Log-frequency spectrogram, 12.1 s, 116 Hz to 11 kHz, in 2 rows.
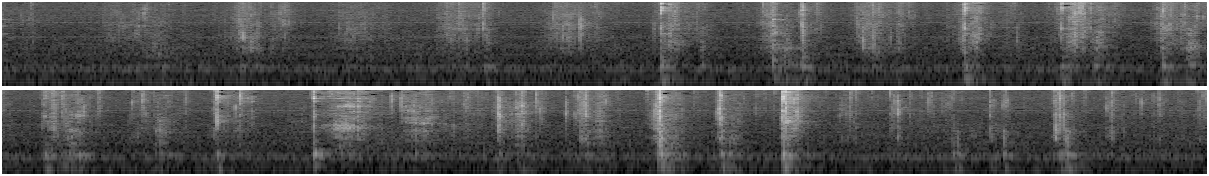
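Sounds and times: fork mashing eggplant: 0:00.0 - 0:12.0.

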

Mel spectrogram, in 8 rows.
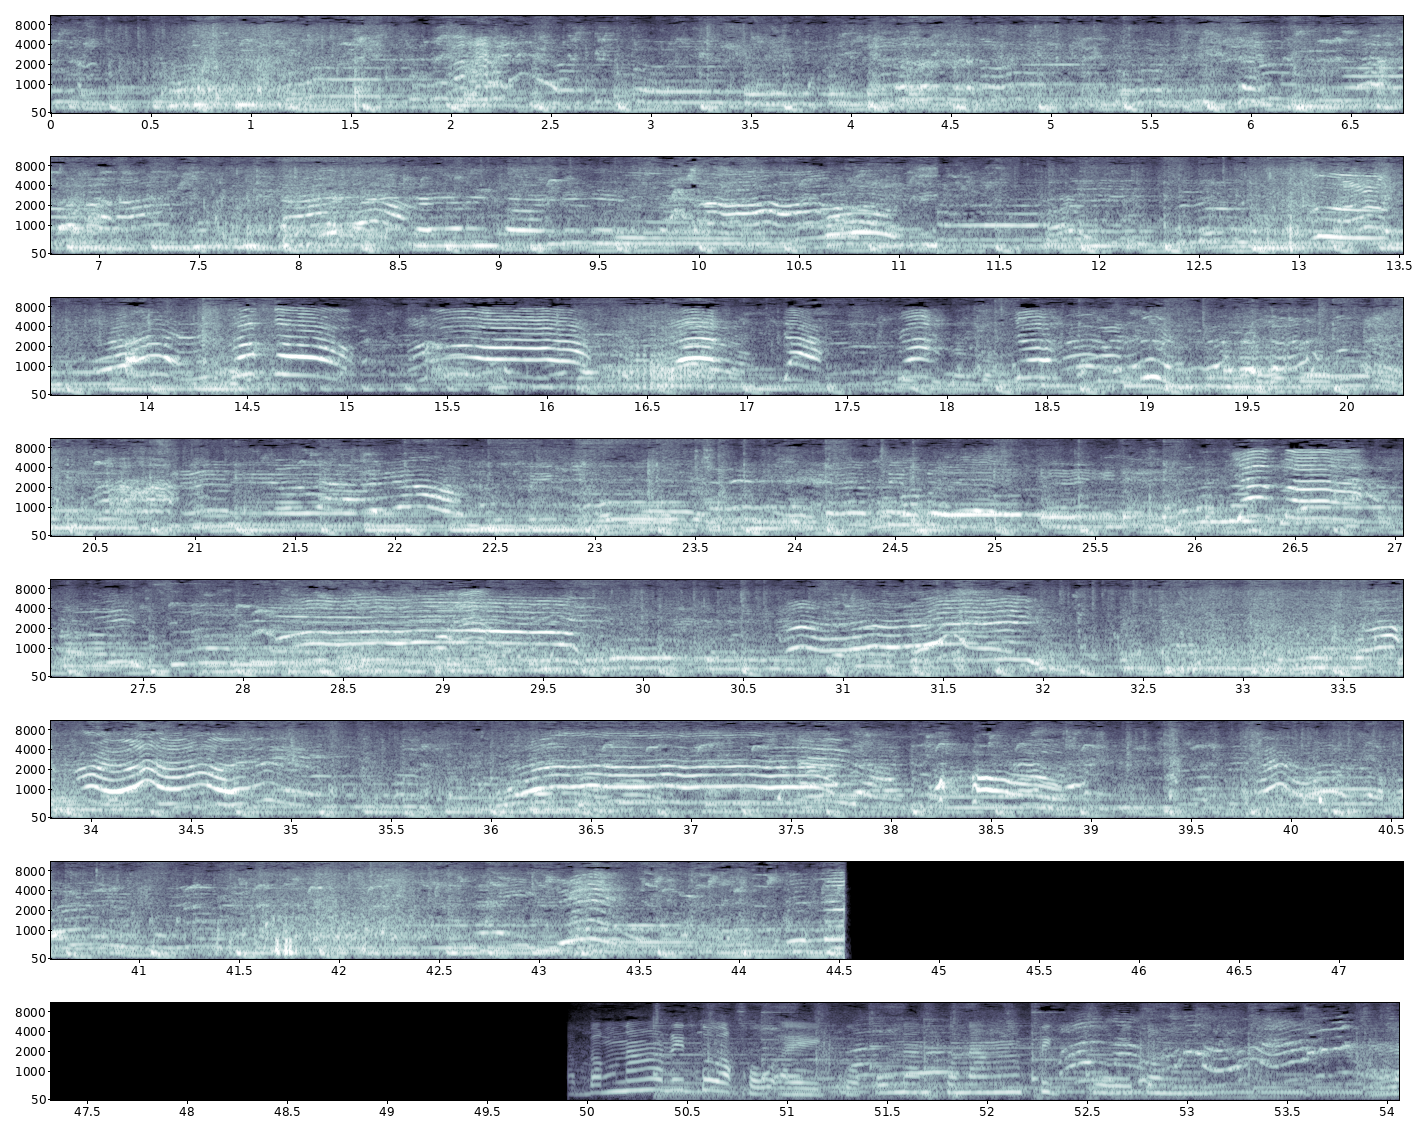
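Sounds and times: background music: 0:00.0 - 0:44.6, 0:49.9 - 0:54.0
children shouting: 0:00.0 - 0:44.6, 0:52.3 - 0:54.0.

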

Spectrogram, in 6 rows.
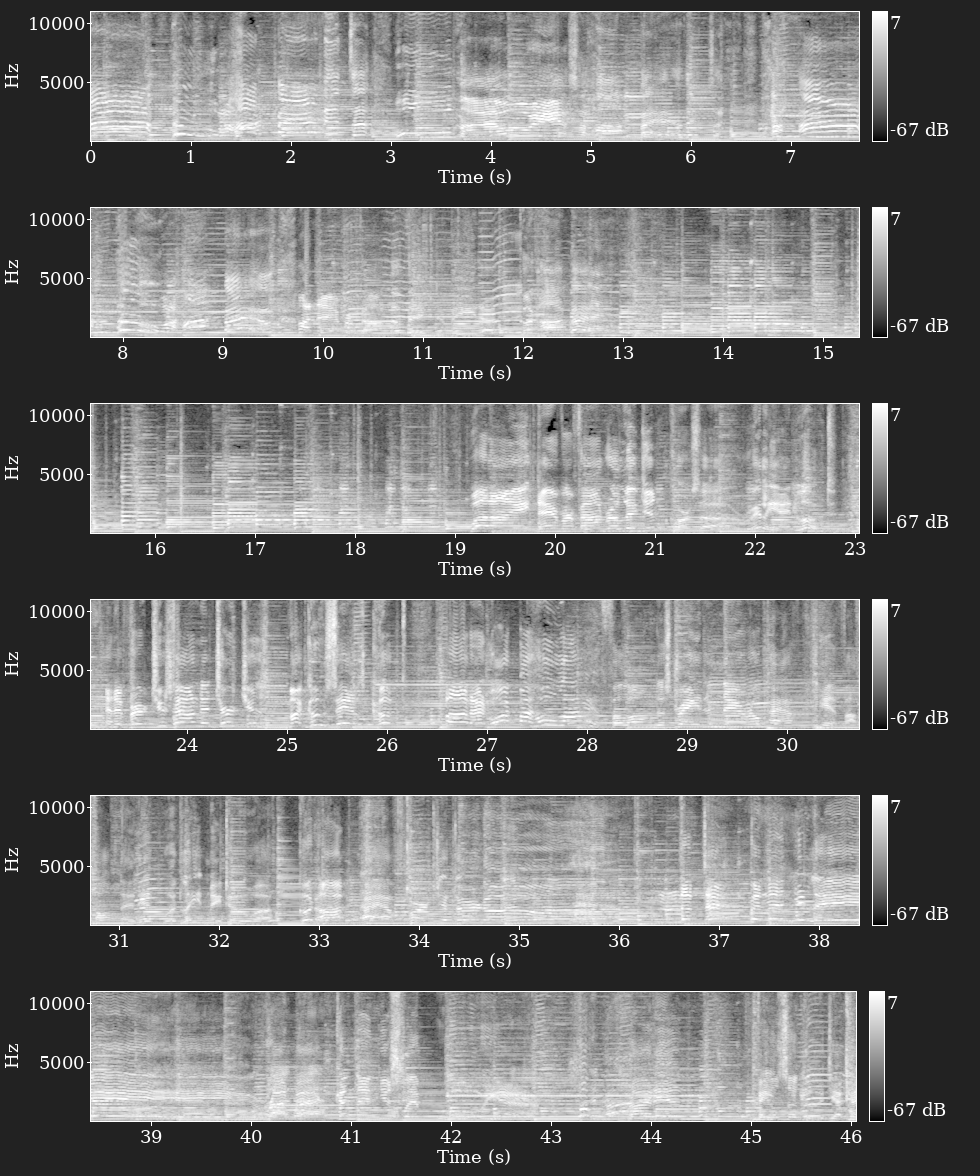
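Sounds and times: banjo: 0:00.0 - 0:46.0
fiddle melody: 0:00.0 - 0:46.0
strummed strings: 0:00.0 - 0:46.0.

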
